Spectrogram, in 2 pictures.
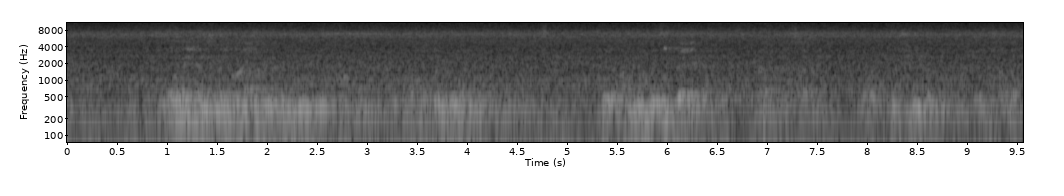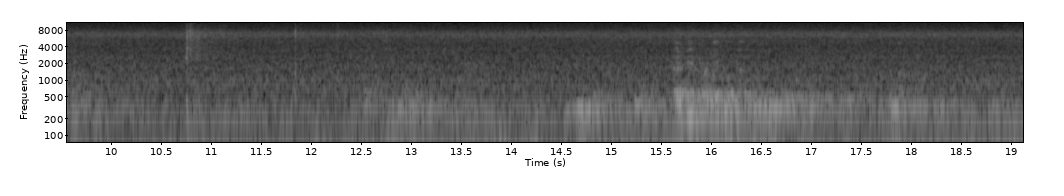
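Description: Two men talk in a large echoing hall.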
